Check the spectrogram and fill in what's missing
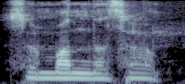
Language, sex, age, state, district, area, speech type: Nepali, male, 60+, West Bengal, Kalimpong, rural, spontaneous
